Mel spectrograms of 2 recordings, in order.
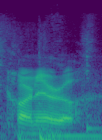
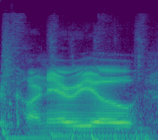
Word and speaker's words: Carnero: I hear like on videos they tag us in after games, it's like either Carnerio, they'll say it right, or they'll botch it even more than that. I'm like, it's Carnero. Carnero, it's very simple.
